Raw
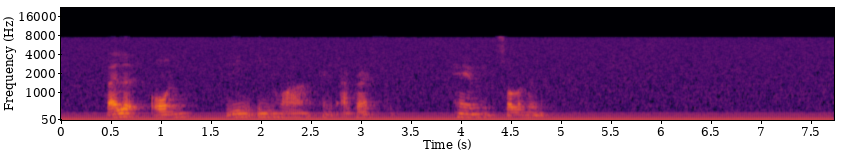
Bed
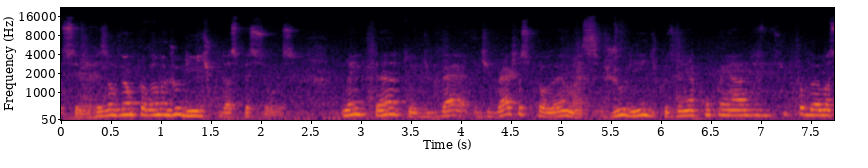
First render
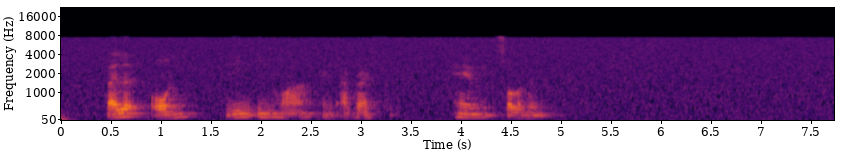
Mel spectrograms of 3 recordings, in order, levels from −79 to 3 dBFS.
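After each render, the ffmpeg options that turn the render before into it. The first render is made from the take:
-af "bandreject=f=50:t=h:w=6,bandreject=f=100:t=h:w=6,bandreject=f=150:t=h:w=6,bandreject=f=200:t=h:w=6,bandreject=f=250:t=h:w=6,bandreject=f=300:t=h:w=6"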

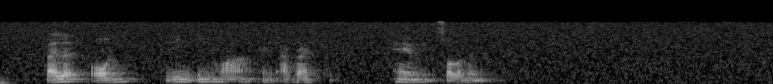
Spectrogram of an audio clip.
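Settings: -af "afftdn=nr=10:nf=-42"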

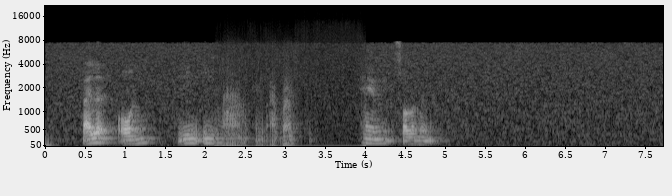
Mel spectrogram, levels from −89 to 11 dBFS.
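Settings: -filter_complex "[0:a]asettb=1/sr,asplit=3[a][b][c];[a]atrim=end=2.114[d];[b]atrim=start=2.11:end=4.01,asetpts=PTS-STARTPTS,afade=t=in:d=0.004:c=qsin,afade=t=out:st=1.896:d=0.004:c=qsin,aeval=exprs='max(val(0),0)':c=same[e];[c]atrim=start=4.006[f];[d][e]acrossfade=d=0.004:c1=hsin:c2=qsin[g];[g][f]acrossfade=d=0.004:c1=qsin:c2=hsin"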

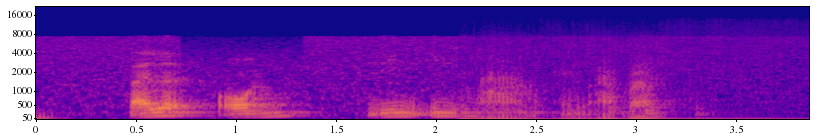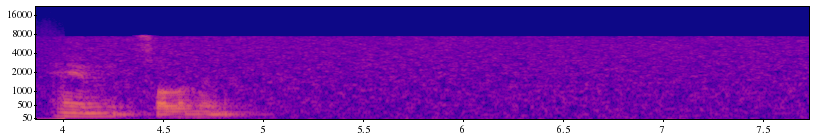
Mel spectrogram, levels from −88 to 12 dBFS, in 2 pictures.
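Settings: -filter_complex "[0:a]asettb=1/sr,asplit=3[a][b][c];[a]atrim=end=0.724[d];[b]atrim=start=0.72:end=1.34,asetpts=PTS-STARTPTS,afade=t=in:d=0.004:c=qsin,afade=t=out:st=0.616:d=0.004:c=qsin,lowpass=2.8k[e];[c]atrim=start=1.336[f];[d][e]acrossfade=d=0.004:c1=hsin:c2=qsin[g];[g][f]acrossfade=d=0.004:c1=qsin:c2=hsin,asettb=1/sr,asplit=3[h][i][j];[h]atrim=end=2.554[k];[i]atrim=start=2.55:end=3.69,asetpts=PTS-STARTPTS,afade=t=in:d=0.004:c=qsin,afade=t=out:st=1.136:d=0.004:c=qsin,asplit=2[l][m];[m]adelay=28,volume=-5.5dB[n];[l][n]amix=inputs=2:normalize=0,atrim=end_sample=50274[o];[j]atrim=start=3.686[p];[k][o]acrossfade=d=0.004:c1=hsin:c2=qsin[q];[q][p]acrossfade=d=0.004:c1=qsin:c2=hsin"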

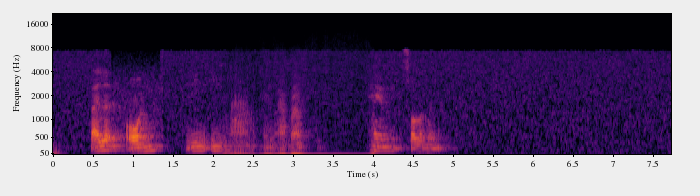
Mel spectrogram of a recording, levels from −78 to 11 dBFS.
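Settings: -filter_complex "[0:a]asettb=1/sr,asplit=3[a][b][c];[a]atrim=end=0.744[d];[b]atrim=start=0.74:end=1.37,asetpts=PTS-STARTPTS,afade=t=in:d=0.004:c=qsin,afade=t=out:st=0.626:d=0.004:c=qsin,acontrast=22[e];[c]atrim=start=1.366[f];[d][e]acrossfade=d=0.004:c1=hsin:c2=qsin[g];[g][f]acrossfade=d=0.004:c1=qsin:c2=hsin,asettb=1/sr,asplit=3[h][i][j];[h]atrim=end=2.554[k];[i]atrim=start=2.55:end=4.05,asetpts=PTS-STARTPTS,afade=t=in:d=0.004:c=qsin,afade=t=out:st=1.496:d=0.004:c=qsin,asplit=2[l][m];[m]adelay=15,volume=-3dB[n];[l][n]amix=inputs=2:normalize=0,atrim=end_sample=66150[o];[j]atrim=start=4.046[p];[k][o]acrossfade=d=0.004:c1=hsin:c2=qsin[q];[q][p]acrossfade=d=0.004:c1=qsin:c2=hsin"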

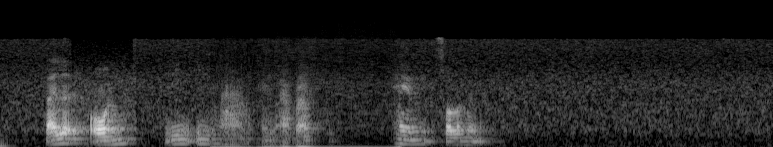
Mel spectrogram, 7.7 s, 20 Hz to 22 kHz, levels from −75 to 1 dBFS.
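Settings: -af "equalizer=f=125:t=o:w=1:g=-3,equalizer=f=250:t=o:w=1:g=-4,equalizer=f=500:t=o:w=1:g=6,equalizer=f=1k:t=o:w=1:g=4,equalizer=f=2k:t=o:w=1:g=5,equalizer=f=4k:t=o:w=1:g=-5"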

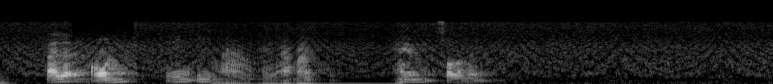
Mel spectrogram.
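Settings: -af "flanger=delay=0.5:depth=2.6:regen=-32:speed=0.97:shape=triangular"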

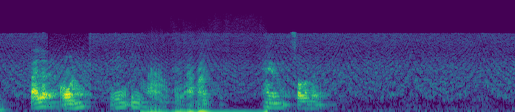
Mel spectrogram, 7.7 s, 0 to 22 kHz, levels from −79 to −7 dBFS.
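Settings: -af "volume=5.5dB,alimiter=limit=-3dB:level=0:latency=1"

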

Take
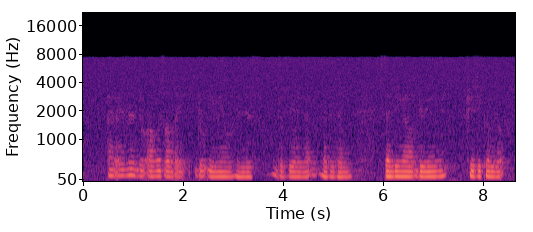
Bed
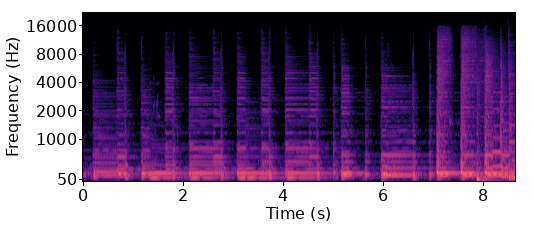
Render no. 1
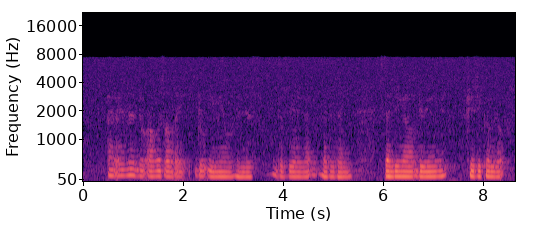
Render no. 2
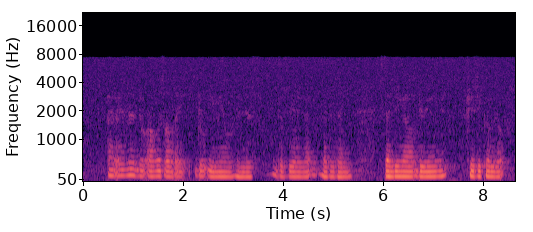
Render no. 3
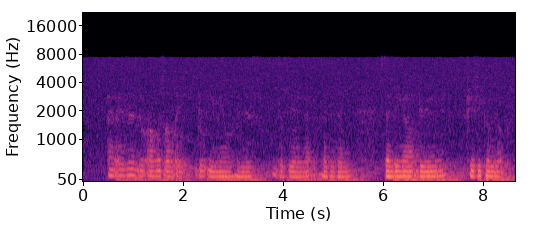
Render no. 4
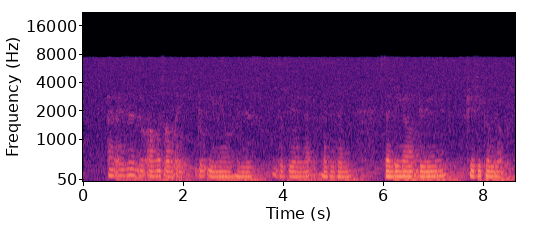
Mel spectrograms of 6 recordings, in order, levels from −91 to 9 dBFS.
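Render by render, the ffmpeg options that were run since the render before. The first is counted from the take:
-af "afftdn=nr=6:nf=-45"
-af anull
-filter_complex "[0:a]asplit=9[a][b][c][d][e][f][g][h][i];[b]adelay=146,afreqshift=-81,volume=-9.5dB[j];[c]adelay=292,afreqshift=-162,volume=-13.7dB[k];[d]adelay=438,afreqshift=-243,volume=-17.8dB[l];[e]adelay=584,afreqshift=-324,volume=-22dB[m];[f]adelay=730,afreqshift=-405,volume=-26.1dB[n];[g]adelay=876,afreqshift=-486,volume=-30.3dB[o];[h]adelay=1022,afreqshift=-567,volume=-34.4dB[p];[i]adelay=1168,afreqshift=-648,volume=-38.6dB[q];[a][j][k][l][m][n][o][p][q]amix=inputs=9:normalize=0"
-af "volume=4.5dB"

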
